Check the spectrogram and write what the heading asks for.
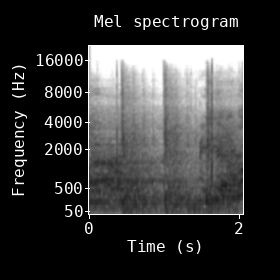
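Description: Live solo acoustic set: a man singing with his acoustic guitar, the music punctuated by three sharp percussive strikes about half a second apart.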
